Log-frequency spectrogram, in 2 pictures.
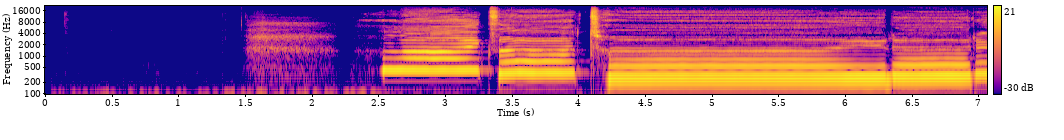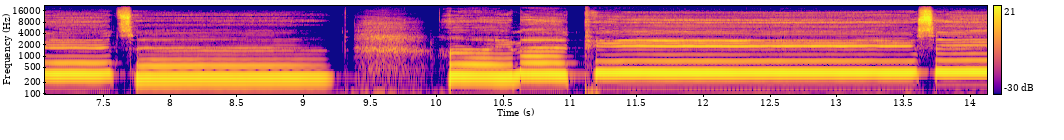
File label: Lead, barbershop tags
